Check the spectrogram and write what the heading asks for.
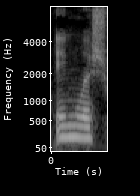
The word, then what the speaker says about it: English: You probably already know that individual English words have stress. For example, the word English has the stress on the first syllable, ing.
